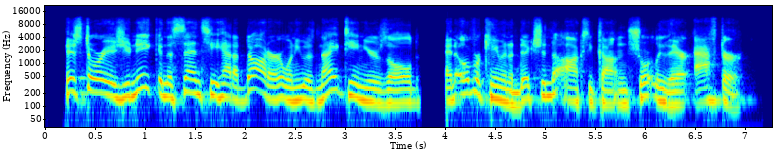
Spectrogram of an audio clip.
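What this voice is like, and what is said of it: Smooth radio DJ-style voice. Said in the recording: “you got a DJ voice, bro. Like radio. I close my eyes and just like hear you on some like popular radio station, man. You got a killer voice.”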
